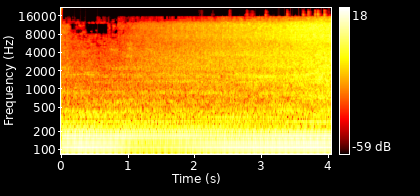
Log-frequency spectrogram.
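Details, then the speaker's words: Nissan Skyline R33 RB engine after ProFlow LS alternator kit install for voltage loss; smooth even idle, no misfire, no belt squeal or chirp, dash reading 14.1–14.2 V; normal idle. "It actually sounds like it's running a lot nicer. There's no weird belt noises."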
